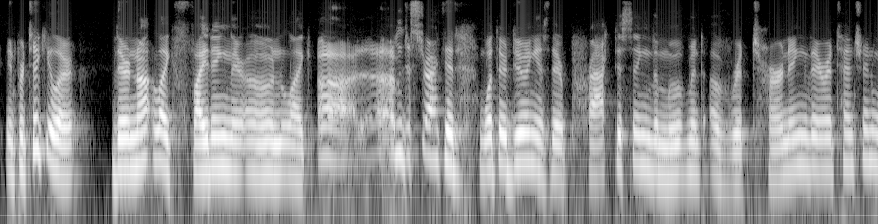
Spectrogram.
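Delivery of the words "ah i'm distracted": higher, drawn-out groan of distraction; hammed-up, slow frustrated whine; mock frustration. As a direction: act out struggling with distraction, dragged out slowly. Acts out fighting one's own distraction.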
